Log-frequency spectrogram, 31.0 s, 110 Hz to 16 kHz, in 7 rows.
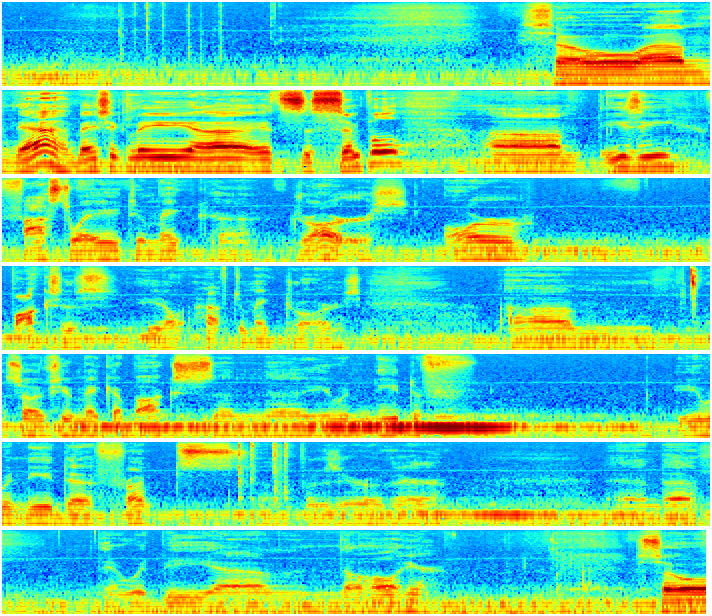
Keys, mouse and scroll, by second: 20.9-25.3 drag.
